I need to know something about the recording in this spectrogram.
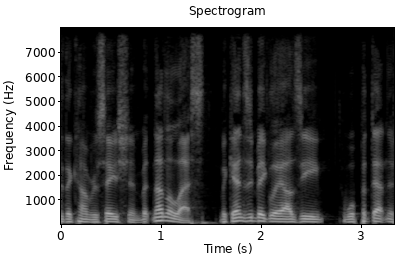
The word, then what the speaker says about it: Bigliazzi: NZ IE that's pretty straightforward underscore and then big lioi which is b i g l i a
